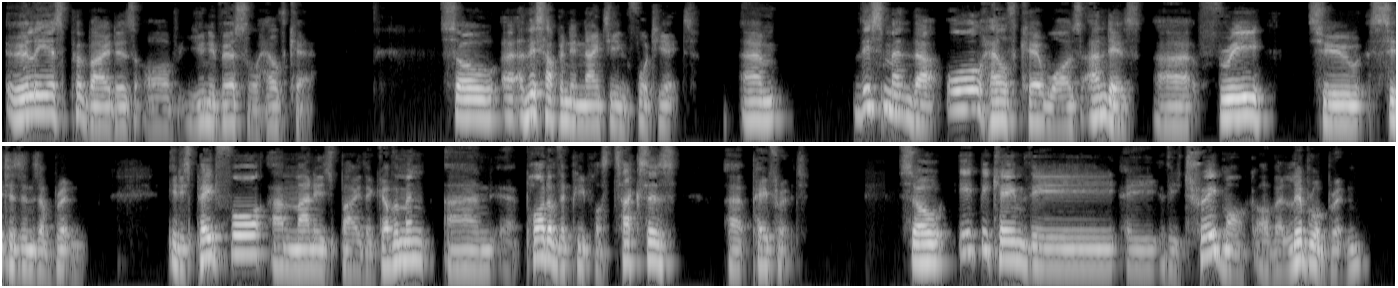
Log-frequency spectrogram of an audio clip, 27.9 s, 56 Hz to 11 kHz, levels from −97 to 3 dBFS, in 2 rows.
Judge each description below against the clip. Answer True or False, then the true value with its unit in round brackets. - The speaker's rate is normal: False (125 wpm)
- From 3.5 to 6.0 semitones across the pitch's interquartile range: True (5.0 semitones)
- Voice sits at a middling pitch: False (125 Hz)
